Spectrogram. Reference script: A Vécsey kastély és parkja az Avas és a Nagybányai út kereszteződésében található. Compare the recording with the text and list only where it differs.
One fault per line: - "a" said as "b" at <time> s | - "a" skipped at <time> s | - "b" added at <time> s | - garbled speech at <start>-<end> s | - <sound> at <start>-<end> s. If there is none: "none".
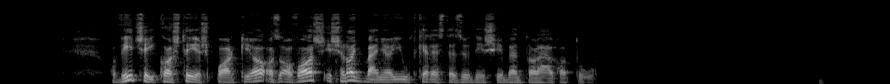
none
